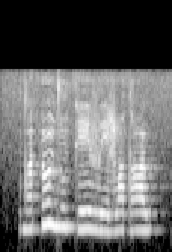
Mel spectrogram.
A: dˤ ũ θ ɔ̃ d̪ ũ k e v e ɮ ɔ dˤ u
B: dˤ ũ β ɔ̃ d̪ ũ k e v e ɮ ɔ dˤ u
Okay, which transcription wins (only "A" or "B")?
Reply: A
